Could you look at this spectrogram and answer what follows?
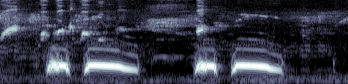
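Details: Decoy spotted dove from Vietnam's Central Highlands cooing twice: each phrase is a short low coo followed by a longer, slightly falling croo, with faint high chirps from small birds behind.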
